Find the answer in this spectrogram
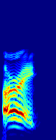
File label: affirmation, seal fem; vo; Counter Strike Model Pack; CS:GO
